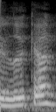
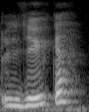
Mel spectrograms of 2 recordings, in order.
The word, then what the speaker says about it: Lykke: The way that she said it was more like Lykke, and it's beautiful if you know Danish and can speak it well, or know how to say it, but to say Lykke in English, I think just throws everybody else.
